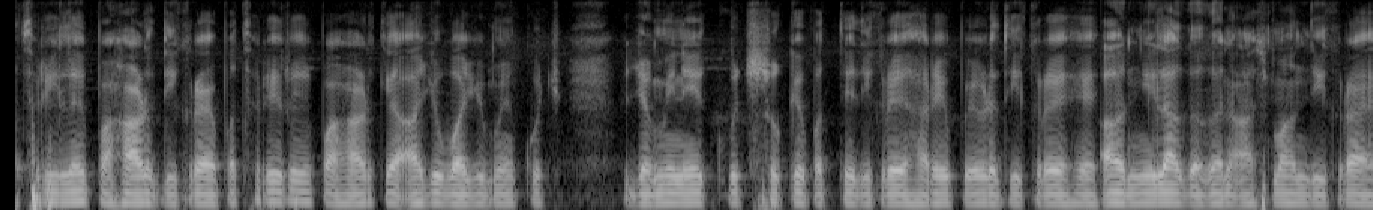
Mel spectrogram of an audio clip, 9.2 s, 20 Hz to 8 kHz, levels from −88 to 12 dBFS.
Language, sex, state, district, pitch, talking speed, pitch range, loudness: Hindi, male, Maharashtra, Pune, 95 Hz, 190 wpm, 90-95 Hz, -24 LUFS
